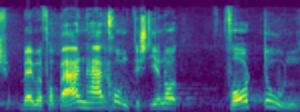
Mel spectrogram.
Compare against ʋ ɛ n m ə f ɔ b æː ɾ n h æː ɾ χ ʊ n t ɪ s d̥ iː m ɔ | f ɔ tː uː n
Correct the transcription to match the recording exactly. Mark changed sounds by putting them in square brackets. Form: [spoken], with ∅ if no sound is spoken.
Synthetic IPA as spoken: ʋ ɛ n m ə f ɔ b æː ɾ n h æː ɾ χ ʊ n t ɪ [ʃ] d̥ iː [n] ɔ | f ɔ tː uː n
